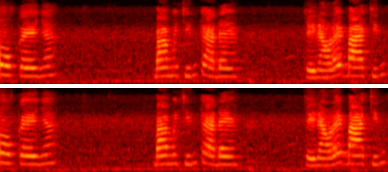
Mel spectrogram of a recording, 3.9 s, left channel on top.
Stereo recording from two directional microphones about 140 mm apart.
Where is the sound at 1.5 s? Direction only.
10° left (ahead or behind).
